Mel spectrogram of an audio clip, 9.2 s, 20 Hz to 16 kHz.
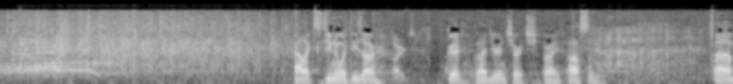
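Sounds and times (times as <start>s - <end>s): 
audience applause: 0.0s - 4.5s
speech: 3.7s - 7.8s, 8.9s - 9.1s
laughter: 7.4s - 8.8s.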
